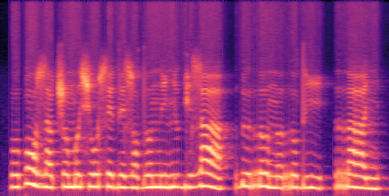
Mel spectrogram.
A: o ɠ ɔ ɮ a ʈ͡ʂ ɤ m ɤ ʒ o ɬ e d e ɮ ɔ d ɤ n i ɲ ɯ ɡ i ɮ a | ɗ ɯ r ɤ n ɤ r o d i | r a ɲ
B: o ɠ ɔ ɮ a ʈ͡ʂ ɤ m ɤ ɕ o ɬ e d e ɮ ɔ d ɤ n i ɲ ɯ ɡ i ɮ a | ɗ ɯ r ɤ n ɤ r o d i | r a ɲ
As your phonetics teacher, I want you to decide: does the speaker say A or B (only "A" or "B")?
B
